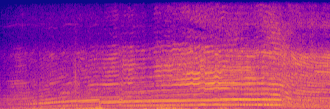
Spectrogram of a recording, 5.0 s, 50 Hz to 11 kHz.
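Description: A Traxxas Slayer PRO and a Traxxas Revo 3.3 nitro RC car race head to head, their small engines whining loudly and sweeping up and down in pitch as they accelerate and pass, with a brief harsh burst partway through.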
